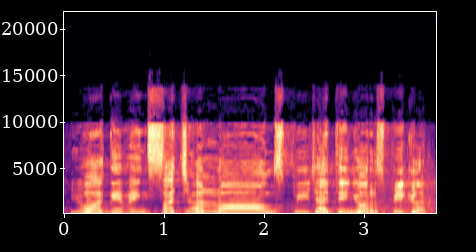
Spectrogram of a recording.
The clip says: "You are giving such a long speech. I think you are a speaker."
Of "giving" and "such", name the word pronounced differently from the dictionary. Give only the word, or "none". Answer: none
